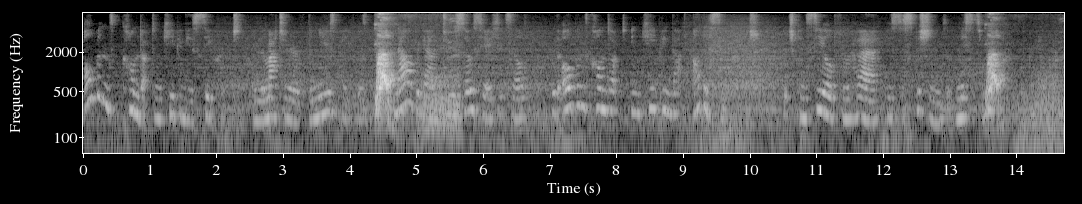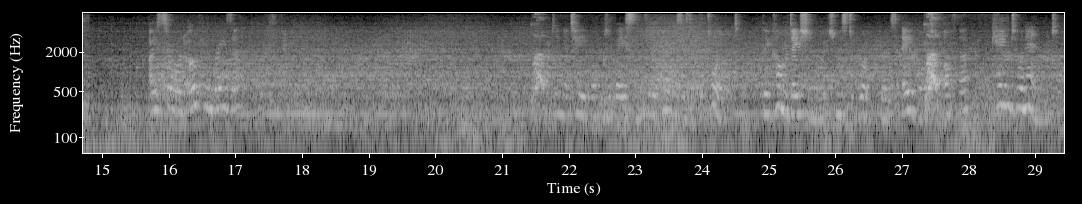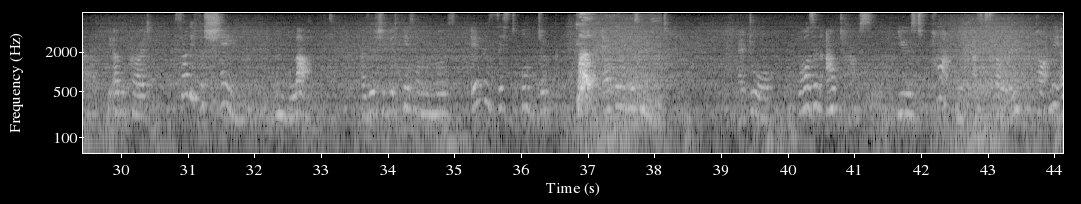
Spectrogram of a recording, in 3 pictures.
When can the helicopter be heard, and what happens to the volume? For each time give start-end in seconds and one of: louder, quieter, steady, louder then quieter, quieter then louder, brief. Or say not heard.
13.9-29.7 steady.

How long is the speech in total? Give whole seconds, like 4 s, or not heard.
37 s.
